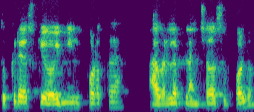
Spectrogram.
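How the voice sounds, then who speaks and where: At a moderate pace, a man speaks in an ordinary speaking voice at a medium pitch. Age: 20s. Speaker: network marketing distributor. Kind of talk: training talk.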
